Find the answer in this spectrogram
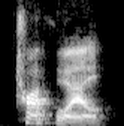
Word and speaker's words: Trefoil: Trefoil.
